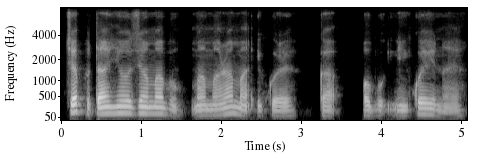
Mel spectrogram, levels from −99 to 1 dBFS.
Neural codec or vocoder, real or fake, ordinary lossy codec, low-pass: none; real; Opus, 32 kbps; 7.2 kHz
